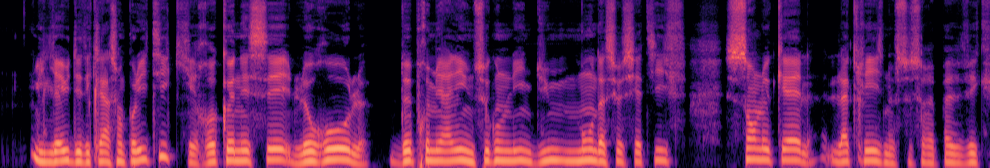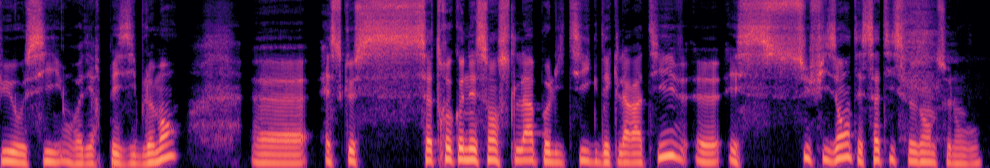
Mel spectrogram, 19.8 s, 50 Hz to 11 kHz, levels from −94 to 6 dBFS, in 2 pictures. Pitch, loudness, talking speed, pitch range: 145 Hz, -21 LUFS, 145 wpm, 130-160 Hz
